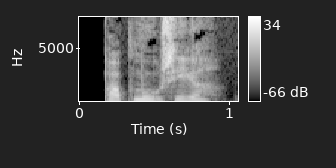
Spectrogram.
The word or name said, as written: popmusiker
